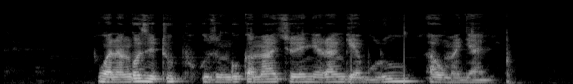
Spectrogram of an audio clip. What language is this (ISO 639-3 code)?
swa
